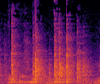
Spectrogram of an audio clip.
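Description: Serrated kitchen knife sawing through the chocolate coating of a cake, with a string of sharp clicks and scrapes as the blade knocks against the plate.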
